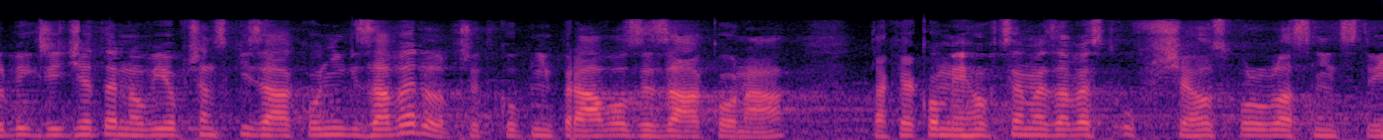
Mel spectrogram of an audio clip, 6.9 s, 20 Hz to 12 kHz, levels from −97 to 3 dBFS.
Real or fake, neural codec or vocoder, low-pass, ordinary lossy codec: real; none; 7.2 kHz; AAC, 32 kbps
